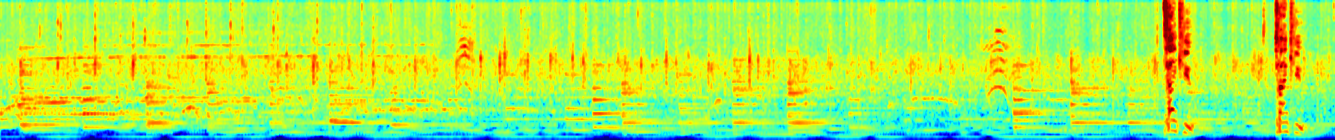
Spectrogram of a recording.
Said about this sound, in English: Clap. Let's celebrate it. Those online, I welcome you. Clap for the word of God.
